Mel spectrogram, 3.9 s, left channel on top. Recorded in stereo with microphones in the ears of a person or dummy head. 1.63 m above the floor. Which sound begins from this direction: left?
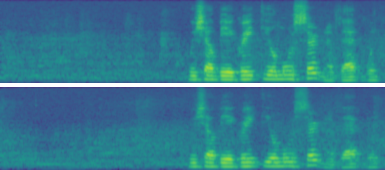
A man speaking, at 1.9 s.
